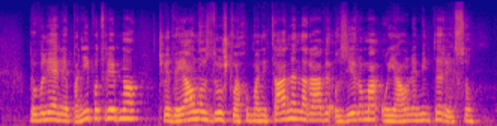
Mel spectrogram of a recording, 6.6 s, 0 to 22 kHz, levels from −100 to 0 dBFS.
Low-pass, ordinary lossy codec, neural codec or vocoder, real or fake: 19.8 kHz; Opus, 64 kbps; codec, 44.1 kHz, 7.8 kbps, Pupu-Codec; fake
